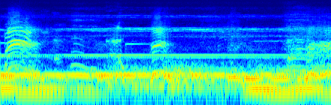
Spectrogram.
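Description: Eerie horror-film music: steady droning tones held throughout, with gliding, voice-like swoops rising and falling over them, strongest at the start and again about two seconds in.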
